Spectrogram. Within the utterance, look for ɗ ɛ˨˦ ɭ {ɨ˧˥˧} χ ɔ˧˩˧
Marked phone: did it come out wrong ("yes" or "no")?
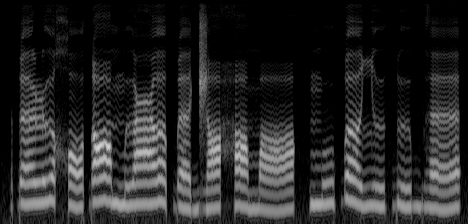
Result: no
